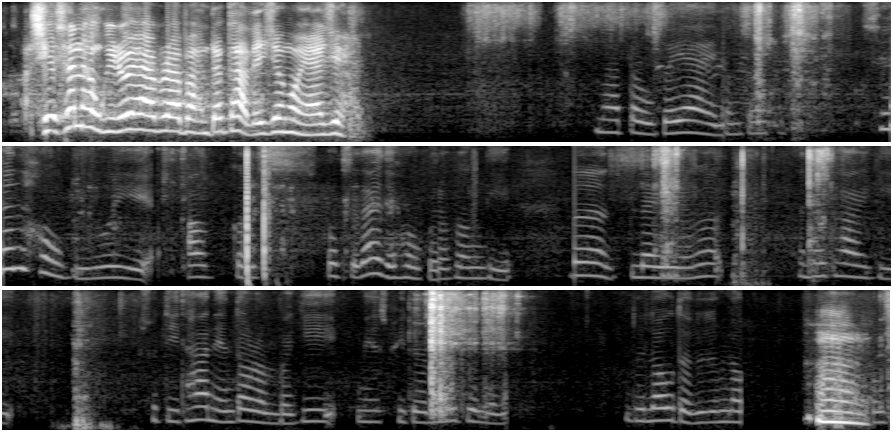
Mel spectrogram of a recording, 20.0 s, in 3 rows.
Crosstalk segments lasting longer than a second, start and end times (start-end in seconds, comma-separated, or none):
none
